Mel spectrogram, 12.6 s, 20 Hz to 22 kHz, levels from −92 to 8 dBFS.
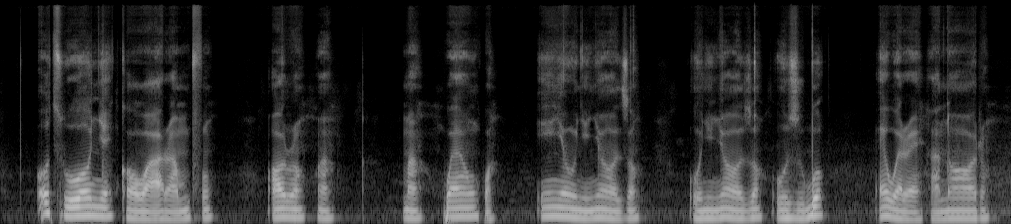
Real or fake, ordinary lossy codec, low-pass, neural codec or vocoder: fake; none; none; autoencoder, 48 kHz, 128 numbers a frame, DAC-VAE, trained on Japanese speech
